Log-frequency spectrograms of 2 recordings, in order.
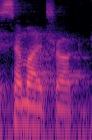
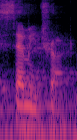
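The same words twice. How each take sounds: First: It is said with an American pronunciation. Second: It is said with a Canadian pronunciation. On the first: "Americans say semi truck" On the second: "Canadians say semi truck"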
